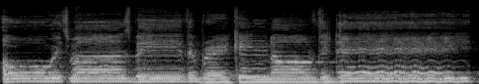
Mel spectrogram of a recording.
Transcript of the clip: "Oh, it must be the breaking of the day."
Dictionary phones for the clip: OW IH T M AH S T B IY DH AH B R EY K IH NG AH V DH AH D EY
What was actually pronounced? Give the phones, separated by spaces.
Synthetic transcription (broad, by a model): OW IH T M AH S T B IY DH AH B R EY K IH NG AH V DH AH D EY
